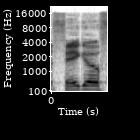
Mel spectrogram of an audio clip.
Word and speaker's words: Faygo: Okay, so the Faygo Fireworks is a winner.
